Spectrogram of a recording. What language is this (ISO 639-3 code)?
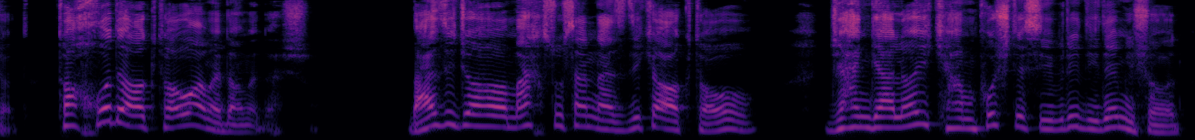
fas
